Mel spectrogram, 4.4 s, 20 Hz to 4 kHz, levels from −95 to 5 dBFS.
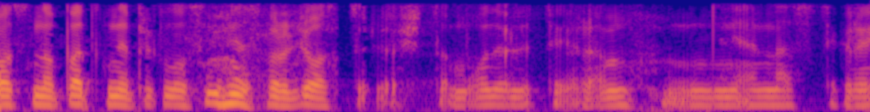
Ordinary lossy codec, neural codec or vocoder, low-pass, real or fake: AAC, 24 kbps; vocoder, 22.05 kHz, 80 mel bands, Vocos; 3.6 kHz; fake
